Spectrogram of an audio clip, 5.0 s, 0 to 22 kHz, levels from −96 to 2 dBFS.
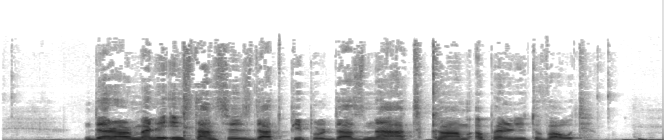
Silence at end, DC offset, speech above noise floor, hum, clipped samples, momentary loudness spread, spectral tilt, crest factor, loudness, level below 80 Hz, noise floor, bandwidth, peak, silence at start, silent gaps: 0 s; under 0.1%; 27 dB; none; under 0.1%; 8 LU; -5.5 dB/octave; 18 dB; -18 LUFS; -36 dBFS; -45 dBFS; 16 kHz; 0 dBFS; 0.4 s; none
